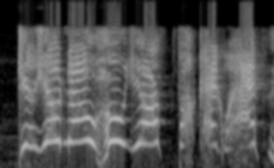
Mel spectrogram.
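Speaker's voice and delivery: tiny, very high, squeaky screech. A character argues and screams at the listener, in a little high-pitched scream. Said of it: "He screams out in his little high pitched voice".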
